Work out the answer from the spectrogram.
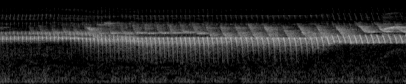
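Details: Canary singing to stimulate females for mating: a fast, even trill held for about four seconds, its rapid pulses buzzing steadily high and shifting slightly upward near the end.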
